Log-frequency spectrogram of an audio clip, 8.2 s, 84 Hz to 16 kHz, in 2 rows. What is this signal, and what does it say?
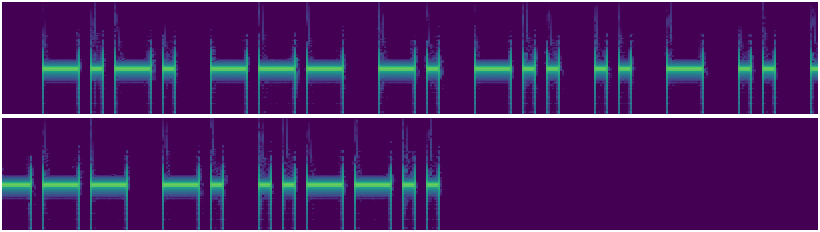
Morse code, heard as a keyed tone, about 20 wpm, 700 Hz. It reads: CONDITION?
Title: Sentences from Top 1300 Words 20wpm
